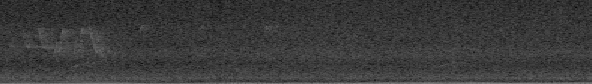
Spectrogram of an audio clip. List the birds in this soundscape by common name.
Chestnut-sided Warbler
